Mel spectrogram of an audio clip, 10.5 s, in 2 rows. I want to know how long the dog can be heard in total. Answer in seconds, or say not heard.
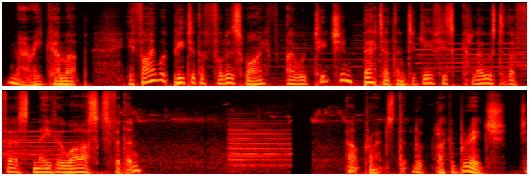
not heard.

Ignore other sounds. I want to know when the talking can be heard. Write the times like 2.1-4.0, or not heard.
0.0-6.7, 8.7-10.4.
